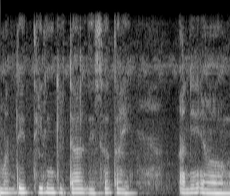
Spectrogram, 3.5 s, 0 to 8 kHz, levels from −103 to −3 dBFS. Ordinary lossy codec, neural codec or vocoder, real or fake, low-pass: none; codec, 16 kHz, 8 kbps, FunCodec, trained on Chinese and English, 25 frames a second; fake; 7.2 kHz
